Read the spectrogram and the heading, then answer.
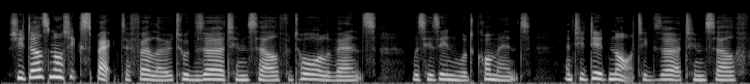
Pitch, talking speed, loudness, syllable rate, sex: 225 Hz, 175 wpm, -19 LUFS, 4.6 syllables/s, female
